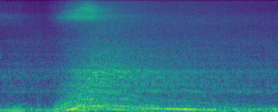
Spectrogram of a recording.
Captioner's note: car revving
